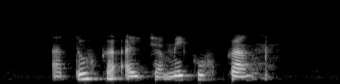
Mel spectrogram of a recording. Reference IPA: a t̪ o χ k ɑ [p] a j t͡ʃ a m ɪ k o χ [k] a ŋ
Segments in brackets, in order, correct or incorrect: incorrect: ʔ, correct

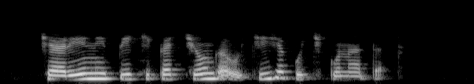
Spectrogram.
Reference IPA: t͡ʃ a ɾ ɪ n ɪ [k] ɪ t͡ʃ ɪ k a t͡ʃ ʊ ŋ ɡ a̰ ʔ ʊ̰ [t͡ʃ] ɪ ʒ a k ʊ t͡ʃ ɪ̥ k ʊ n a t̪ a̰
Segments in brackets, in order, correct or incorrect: incorrect: p, correct

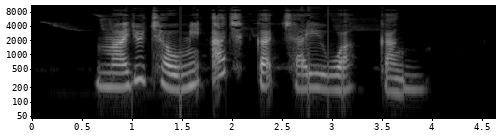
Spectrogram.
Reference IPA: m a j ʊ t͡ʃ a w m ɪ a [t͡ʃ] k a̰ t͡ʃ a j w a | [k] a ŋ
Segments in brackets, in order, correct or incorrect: correct, correct

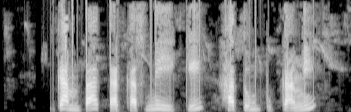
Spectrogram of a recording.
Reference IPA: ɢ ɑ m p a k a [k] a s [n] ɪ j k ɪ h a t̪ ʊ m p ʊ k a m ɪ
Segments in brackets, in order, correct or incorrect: correct, correct

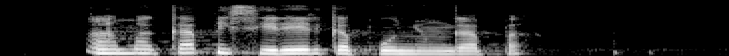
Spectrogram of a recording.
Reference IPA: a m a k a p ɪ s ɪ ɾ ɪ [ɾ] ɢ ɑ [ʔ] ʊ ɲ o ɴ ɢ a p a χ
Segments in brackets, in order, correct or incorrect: correct, incorrect: p

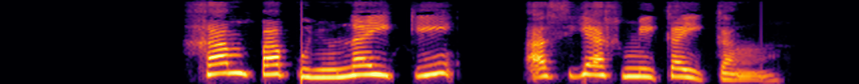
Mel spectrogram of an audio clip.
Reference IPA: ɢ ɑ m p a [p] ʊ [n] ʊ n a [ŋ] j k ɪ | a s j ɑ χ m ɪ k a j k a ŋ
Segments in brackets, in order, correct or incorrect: correct, incorrect: ɲ, incorrect: none

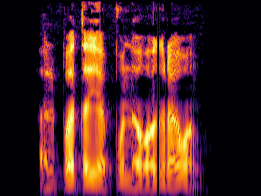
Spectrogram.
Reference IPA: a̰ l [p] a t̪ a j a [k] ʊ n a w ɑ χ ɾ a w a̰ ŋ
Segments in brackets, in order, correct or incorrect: correct, incorrect: p

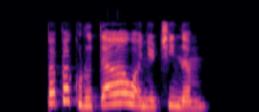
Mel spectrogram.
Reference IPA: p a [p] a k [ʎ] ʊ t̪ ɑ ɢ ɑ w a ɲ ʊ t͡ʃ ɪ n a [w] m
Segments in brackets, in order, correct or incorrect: correct, incorrect: ɾ, incorrect: none

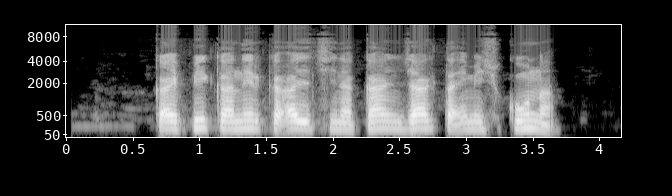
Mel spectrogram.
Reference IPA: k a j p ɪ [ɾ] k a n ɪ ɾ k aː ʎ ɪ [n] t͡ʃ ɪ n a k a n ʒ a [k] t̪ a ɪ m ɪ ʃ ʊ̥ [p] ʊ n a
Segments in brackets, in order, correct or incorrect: incorrect: none, incorrect: none, correct, incorrect: k

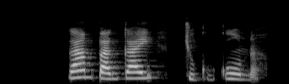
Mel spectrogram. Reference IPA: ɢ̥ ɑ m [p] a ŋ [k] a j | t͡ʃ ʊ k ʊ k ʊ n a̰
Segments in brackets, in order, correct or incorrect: correct, correct

